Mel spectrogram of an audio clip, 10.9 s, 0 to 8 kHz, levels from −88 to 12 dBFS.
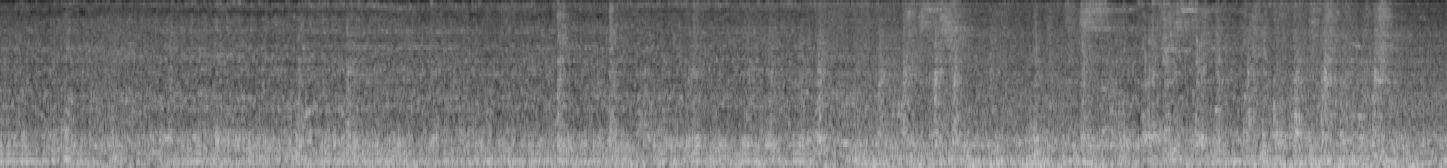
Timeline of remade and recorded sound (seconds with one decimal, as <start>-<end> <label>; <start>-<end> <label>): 0.0-0.7 remade; 0.7-1.2 recorded; 1.2-6.1 remade; 6.1-8.4 recorded; 8.4-9.5 remade; 9.5-10.9 recorded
